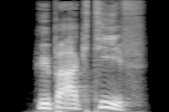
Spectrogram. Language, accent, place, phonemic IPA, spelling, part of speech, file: German, Germany, Berlin, /ˌhypɐˈʔaktiːf/, hyperaktiv, adjective, De-hyperaktiv.ogg
- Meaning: hyperactive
